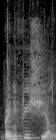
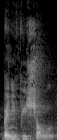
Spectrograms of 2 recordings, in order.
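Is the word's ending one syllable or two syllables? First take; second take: two syllables; one syllable. First: The ending is said as two syllables. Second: The ending is said as one syllable. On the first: The speaker calls it wrong. "এটা কিন্তু বেনিফিশিয়াল হবে না" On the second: The speaker calls it right. "এটা হবে বেনিফিশিয়াল"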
